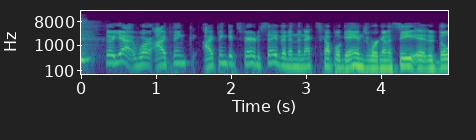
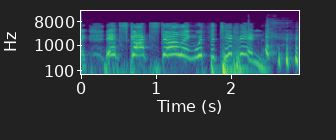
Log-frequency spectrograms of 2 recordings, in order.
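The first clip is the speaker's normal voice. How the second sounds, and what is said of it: Put-on British commentator accent. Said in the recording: “They're going to have to work on their British accent.”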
